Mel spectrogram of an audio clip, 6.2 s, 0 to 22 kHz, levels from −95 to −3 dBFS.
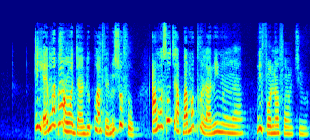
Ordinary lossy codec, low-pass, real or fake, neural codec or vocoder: MP3, 48 kbps; 14.4 kHz; fake; codec, 44.1 kHz, 2.6 kbps, DAC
